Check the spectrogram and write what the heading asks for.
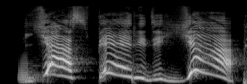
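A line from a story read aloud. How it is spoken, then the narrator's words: Cheerful child shouting. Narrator (Russian): весело кричал крошек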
